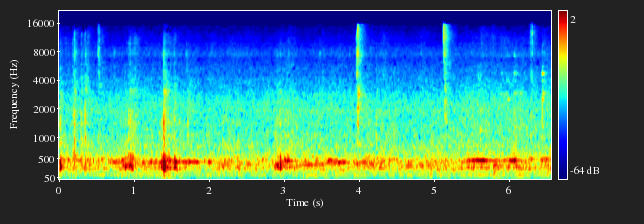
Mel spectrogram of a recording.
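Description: Close-up chewing of crispy fried chicken-intestine chips, with a few sharp crunches spaced a second or more apart.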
